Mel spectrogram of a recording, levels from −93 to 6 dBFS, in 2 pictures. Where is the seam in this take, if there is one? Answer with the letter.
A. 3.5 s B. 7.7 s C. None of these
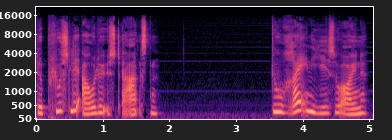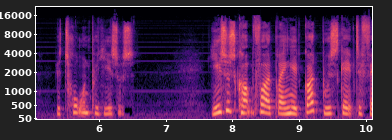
A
